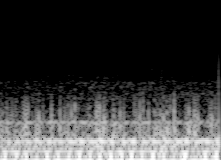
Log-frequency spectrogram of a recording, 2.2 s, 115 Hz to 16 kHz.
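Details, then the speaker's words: 1993 Proton Saga Iswara, barn-stored, running at idle with no exhaust fitted: steady, even tick-over with a loud, unmuffled low rumble and puttering pulses; engine runs and drives fine, clutch has lots of play, gear sticks, exhaust missing. "the clutch well there's a lot of play in that but it moves it starts it runs it drives it needs an exhaust that gear sticks a bit"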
